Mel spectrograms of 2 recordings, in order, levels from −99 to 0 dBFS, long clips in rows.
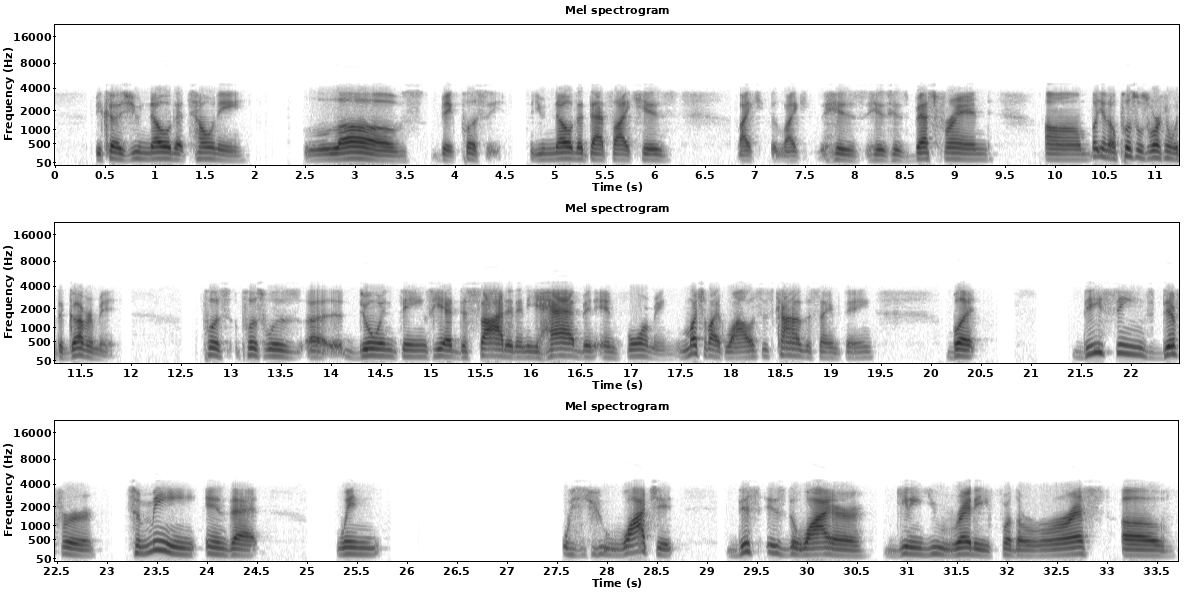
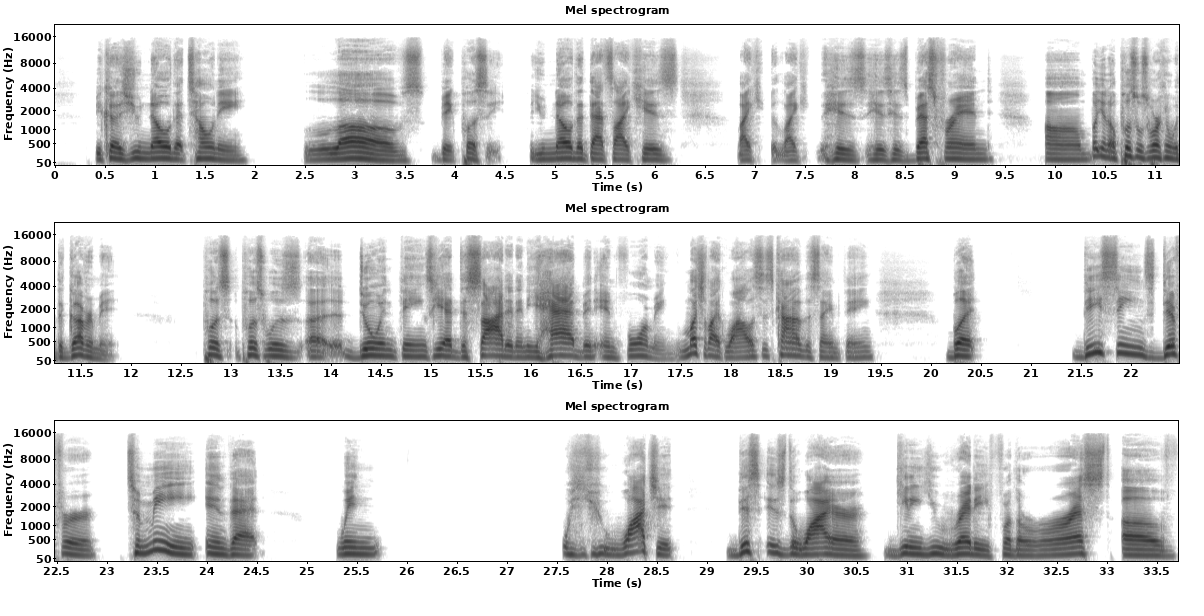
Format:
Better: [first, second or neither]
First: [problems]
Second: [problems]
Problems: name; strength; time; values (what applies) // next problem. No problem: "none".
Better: second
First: phone-call audio; nothing above 3.5 kHz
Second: none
